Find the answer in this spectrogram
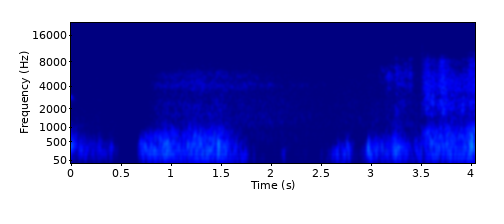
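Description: Wind buffeting the microphone in uneven gusts, with a brief dead silence about half a second in.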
